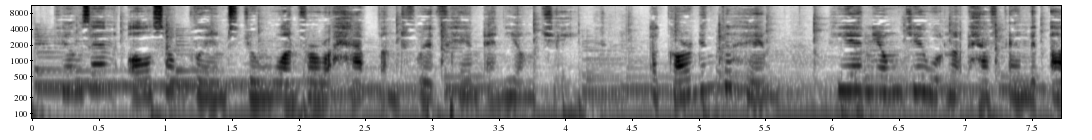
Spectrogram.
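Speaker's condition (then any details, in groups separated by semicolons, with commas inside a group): No condition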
